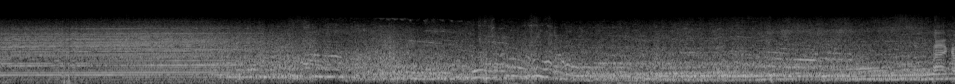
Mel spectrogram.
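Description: CART Indy race cars at the 1995 Toronto race roar past with loud, steady engine drone that shifts in pitch as they pass, while a commentator talks over them.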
